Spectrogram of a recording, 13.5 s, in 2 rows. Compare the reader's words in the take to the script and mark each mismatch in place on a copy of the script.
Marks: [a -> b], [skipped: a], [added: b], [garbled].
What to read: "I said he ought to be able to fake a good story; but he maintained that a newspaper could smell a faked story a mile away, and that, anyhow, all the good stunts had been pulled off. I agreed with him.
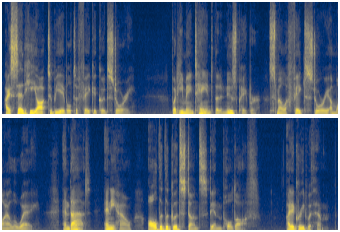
"I said he ought to be able to fake a good story; but he maintained that a newspaper [skipped: could] smell a faked story a mile away, and that, anyhow, all the [added: the] good stunts [skipped: had] been pulled off. I agreed with him.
